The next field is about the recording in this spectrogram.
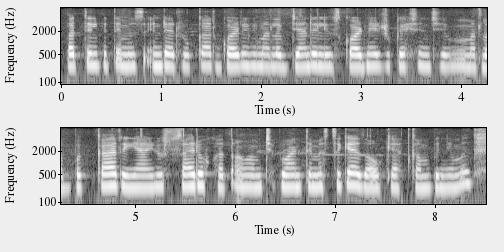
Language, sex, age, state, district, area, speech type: Kashmiri, female, 18-30, Jammu and Kashmir, Kupwara, rural, spontaneous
